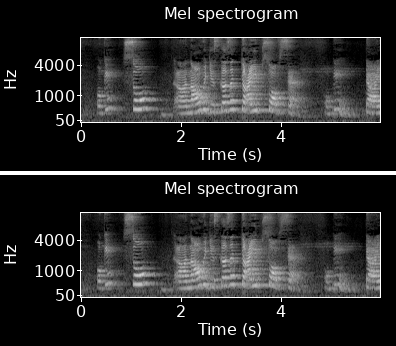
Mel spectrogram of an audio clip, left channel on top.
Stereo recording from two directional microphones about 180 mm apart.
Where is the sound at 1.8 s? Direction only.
10° left (ahead or behind).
